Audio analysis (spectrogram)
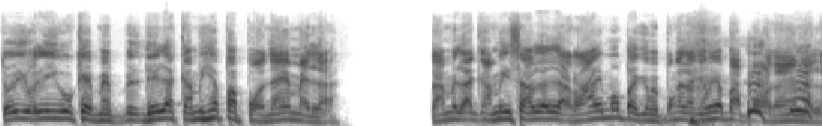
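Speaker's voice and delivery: squeezed-throat, strained voice in Spanish. Imitating an actor speaking Spanish: imitating a constricted-throat voice. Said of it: "he's constricting the throat".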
